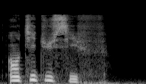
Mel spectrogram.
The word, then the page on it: antitussif: francais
